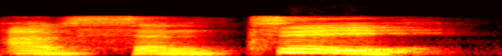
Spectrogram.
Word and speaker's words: absentee: So words that end in long E, three syllables or more, especially nouns with the long E sound, are stressed on the first syllable from the end of the word. That means the last syllable that contains the double E.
